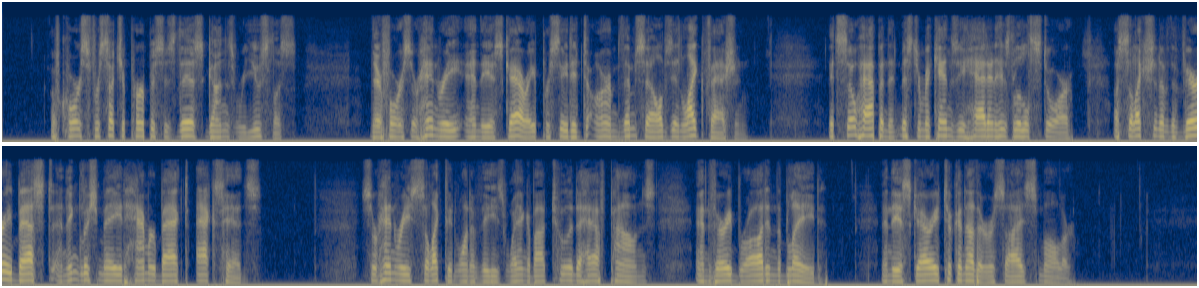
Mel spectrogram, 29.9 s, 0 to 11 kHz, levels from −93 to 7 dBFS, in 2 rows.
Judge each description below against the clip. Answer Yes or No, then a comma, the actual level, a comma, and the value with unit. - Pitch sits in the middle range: Yes, medium, 145 Hz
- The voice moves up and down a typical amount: Yes, average, 3.0 semitones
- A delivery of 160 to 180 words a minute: No, average, 150 wpm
